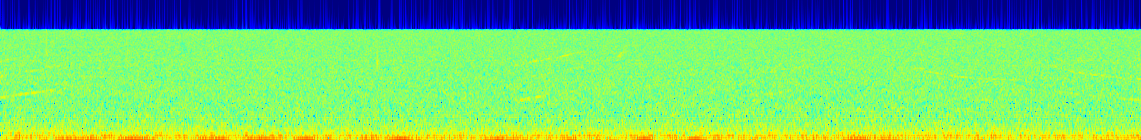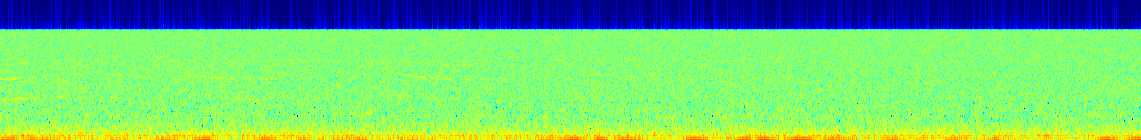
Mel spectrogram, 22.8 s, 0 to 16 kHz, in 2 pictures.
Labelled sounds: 0.1	0.6	killer whale, northern resident, 1.2 to 1.5 kHz
5.6	5.9	killer whale, northern resident, 3.7 to 4.4 kHz
10.9	11.6	killer whale, northern resident, 2.0 to 2.4 kHz

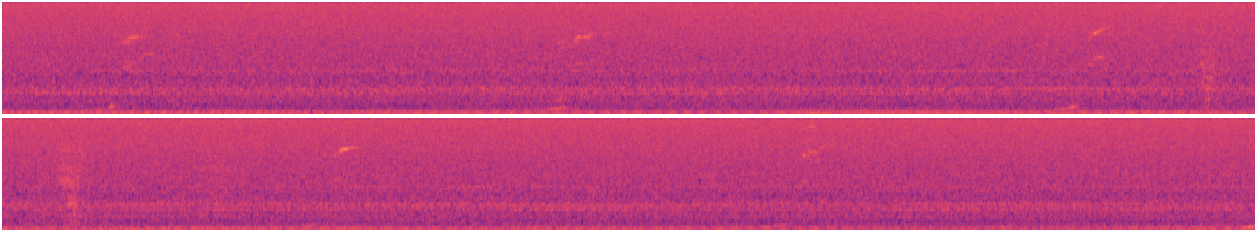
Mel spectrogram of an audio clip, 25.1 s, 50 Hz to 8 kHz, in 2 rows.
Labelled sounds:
1.2	1.4	humpback whale, 2.6 to 3.1 kHz
15.9	16.1	humpback whale, 3.1 to 3.6 kHz

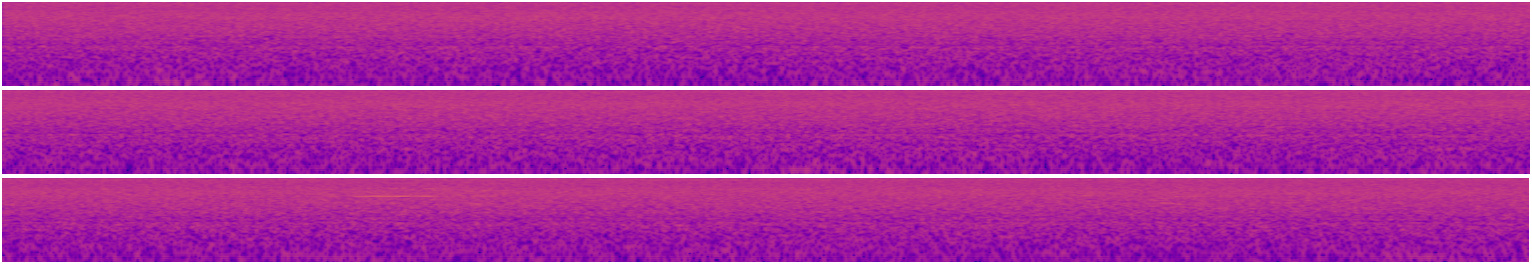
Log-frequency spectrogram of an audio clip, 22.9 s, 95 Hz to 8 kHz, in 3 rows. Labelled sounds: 17.0	17.5	killer whale, northern resident, G clan, 2.9 to 3.1 kHz

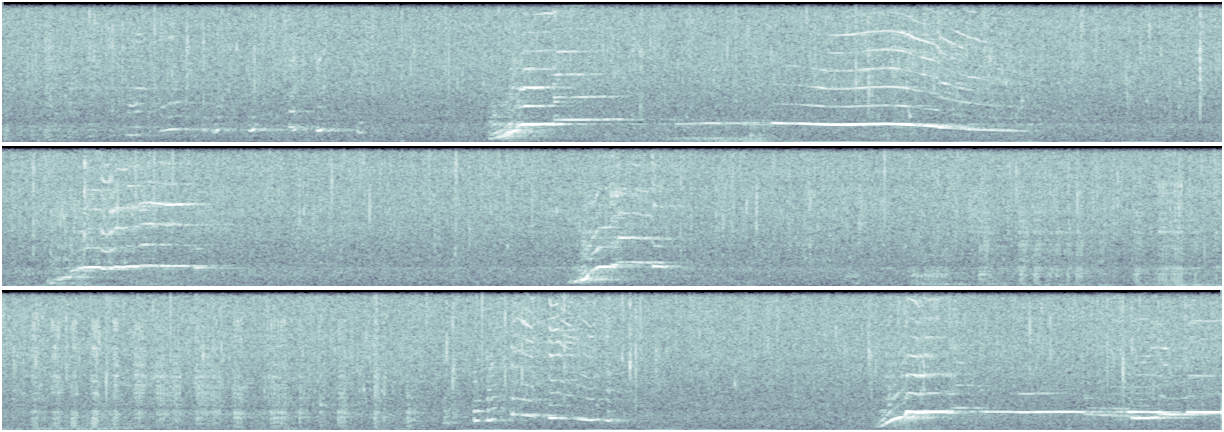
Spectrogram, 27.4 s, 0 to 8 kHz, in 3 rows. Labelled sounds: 1.2	1.4	humpback whale, 1.9 to 2.4 kHz
3.6	4.7	humpback whale, 0.84 to 5.3 kHz
5.1	7.5	humpback whale, 0.78 to 7.4 kHz
9.7	10.7	humpback whale, 0.84 to 6.0 kHz
13.5	14.3	humpback whale, 0.78 to 4.2 kHz
21.8	22.6	humpback whale, 0.78 to 1.9 kHz
24.9	27.3	humpback whale, 0.78 to 5.4 kHz

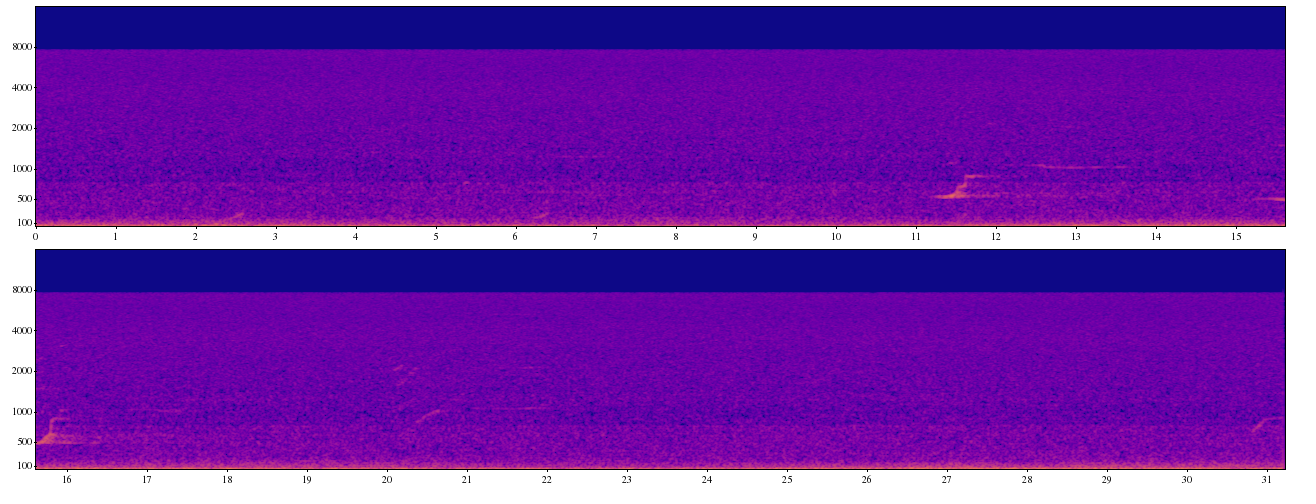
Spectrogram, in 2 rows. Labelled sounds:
11.6	11.9	humpback whale, 0.80 to 0.93 kHz
12.5	12.9	humpback whale, 0.96 to 1.1 kHz
20.4	20.7	humpback whale, 0.80 to 1.1 kHz
30.9	31.2	humpback whale, 0.80 to 0.93 kHz

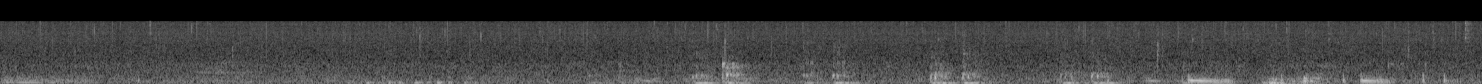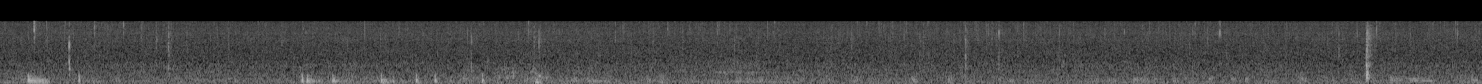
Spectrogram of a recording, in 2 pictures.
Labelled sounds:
7.2	7.5	humpback whale, 0.78 to 1.1 kHz

